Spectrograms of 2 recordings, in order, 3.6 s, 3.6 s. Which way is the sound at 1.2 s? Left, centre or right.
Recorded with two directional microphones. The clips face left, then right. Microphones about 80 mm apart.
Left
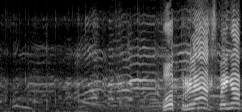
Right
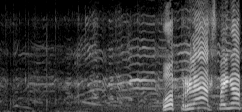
Left.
